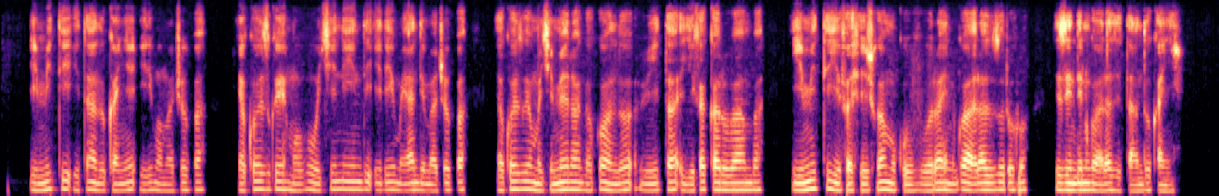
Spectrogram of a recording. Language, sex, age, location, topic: Kinyarwanda, male, 25-35, Kigali, health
